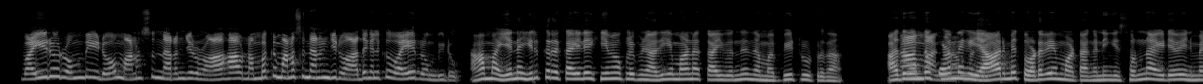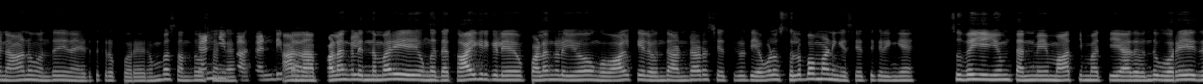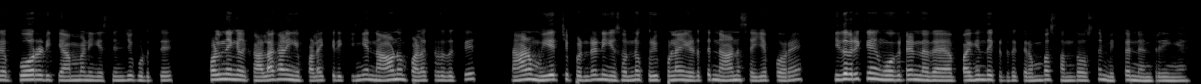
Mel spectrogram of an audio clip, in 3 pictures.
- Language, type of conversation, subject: Tamil, podcast, பழங்கள் மற்றும் காய்கறிகளை தினமும் உணவில் எளிதாகச் சேர்த்துக்கொள்ளுவது எப்படி?
- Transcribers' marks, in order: in English: "ஹீமோகுளோபின்"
